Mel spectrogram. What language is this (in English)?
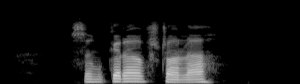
Yidgha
